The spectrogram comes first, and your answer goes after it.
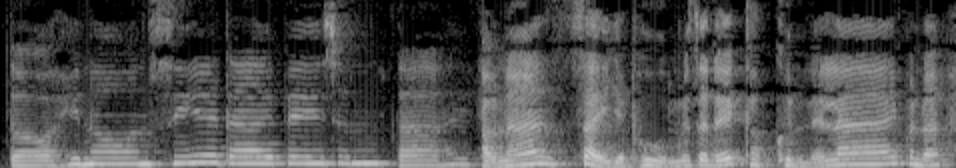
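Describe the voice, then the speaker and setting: A woman with an Isan accent hosts a casual live stream, chatting as she reads out viewer comments and thanks people, referring to herself by name in the third person. Her voice is on the high side, expressive, and a little mellow, at a normal speed.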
